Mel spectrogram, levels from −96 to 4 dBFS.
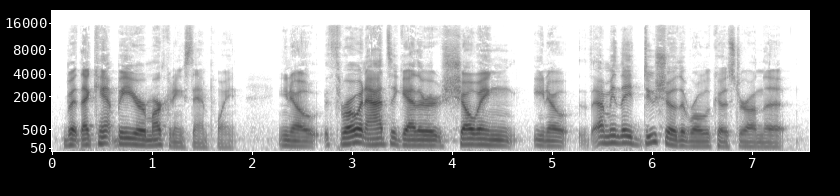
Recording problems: none

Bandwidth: 15 kHz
